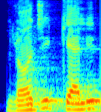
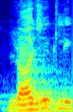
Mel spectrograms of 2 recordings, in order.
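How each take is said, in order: First: An extra vowel is sounded before the ending. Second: No extra vowel is sounded before the ending. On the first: The speaker calls it wrong. "लॉजिकली तो नहीं कह रहे हैं" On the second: The speaker calls it right. "लॉजिकली कह रहे हैं"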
